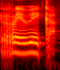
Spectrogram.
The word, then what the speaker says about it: Rebeca: Like, for example, my name is Rebeca en español. Rebeca, así como lo escuchan. Rebeca. But in English, they pronounce it like Rebecca, something like that.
